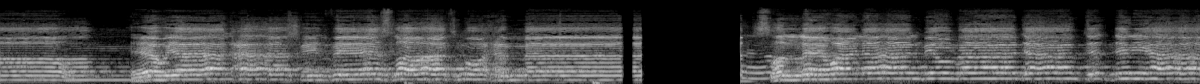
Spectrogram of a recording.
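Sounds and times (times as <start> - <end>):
person chanting ornamented notes: 7.4 - 12.0.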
